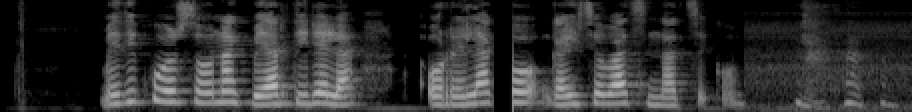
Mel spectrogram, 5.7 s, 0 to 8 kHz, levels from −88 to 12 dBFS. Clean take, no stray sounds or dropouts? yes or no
no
